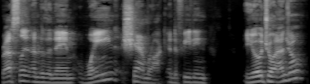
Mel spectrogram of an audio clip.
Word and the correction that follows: Yoji Anjo: Am I saying that correctly? – That's the best. Yoji Anjo. – Yoji Anjo? I'm terrible. Sorry.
